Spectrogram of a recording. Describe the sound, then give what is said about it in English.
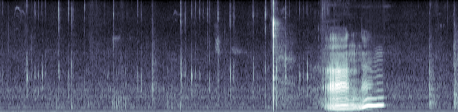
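Faint, sparse key clicks come from a computer keyboard as someone types a host name during a Docker setup. Near the end, a short voiced sound rises briefly over the tapping. “I need to type the right name. I've prepared that.”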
